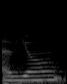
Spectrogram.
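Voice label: "Avion", Spanish, female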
